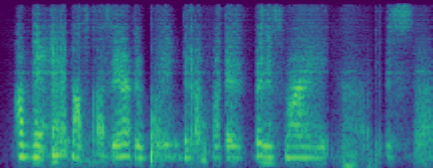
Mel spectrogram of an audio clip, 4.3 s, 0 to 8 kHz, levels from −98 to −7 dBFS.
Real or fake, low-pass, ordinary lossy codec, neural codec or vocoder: fake; 7.2 kHz; none; codec, 44.1 kHz, 0.9 kbps, DAC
